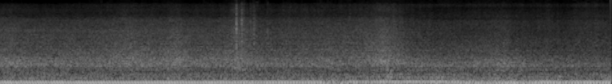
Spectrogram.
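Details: GTO after replacing the differential bushing/mount, cruising and lifting off throttle. Smooth low drone with no clunk or metal-on-metal bang like before; driveline sounds healthy, shifts smooth.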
